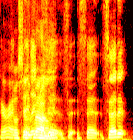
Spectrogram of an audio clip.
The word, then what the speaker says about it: Josue Velney: Josue Velney, right? Correct. Josue Velney. Said it right.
